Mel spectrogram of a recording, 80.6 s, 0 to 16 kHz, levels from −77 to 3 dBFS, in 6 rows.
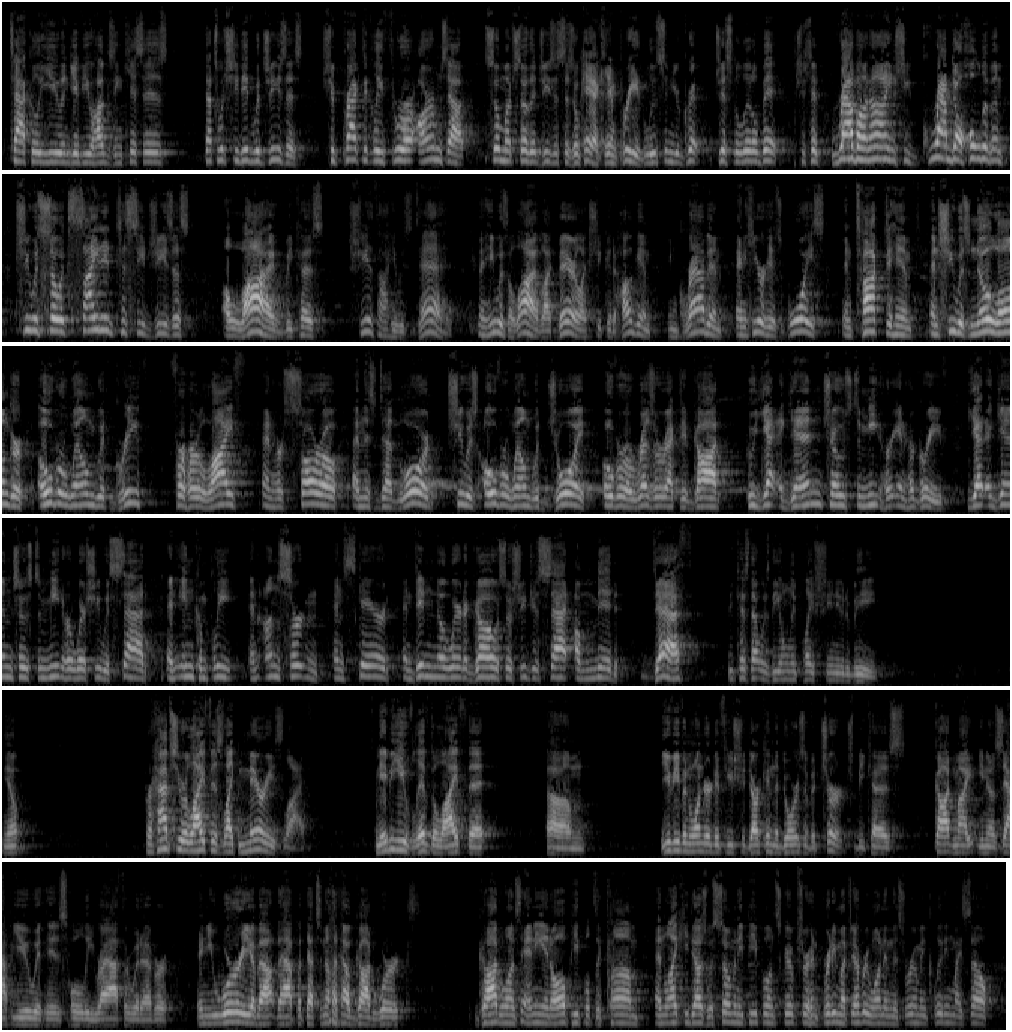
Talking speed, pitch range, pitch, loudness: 180 wpm, 170-220 Hz, 195 Hz, -33 LUFS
